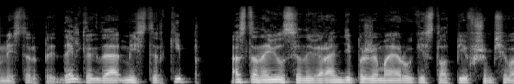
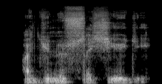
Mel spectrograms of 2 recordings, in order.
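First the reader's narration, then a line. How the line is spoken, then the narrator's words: Hoarse rasp. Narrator (Russian): прохрипел Гюс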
